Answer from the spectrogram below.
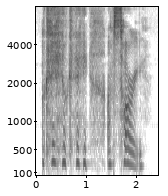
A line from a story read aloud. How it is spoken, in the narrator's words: he wheezed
